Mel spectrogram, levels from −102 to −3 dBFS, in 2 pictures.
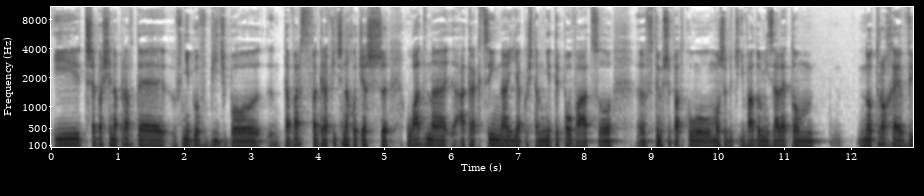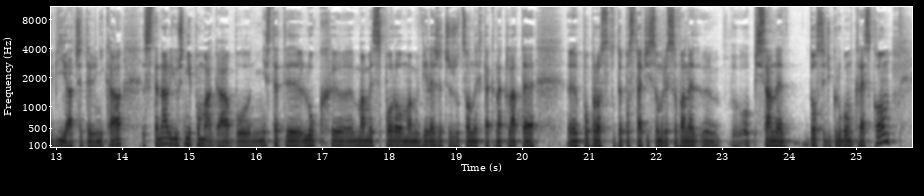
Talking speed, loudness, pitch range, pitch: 130 wpm, -20 LUFS, 100-115 Hz, 105 Hz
